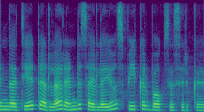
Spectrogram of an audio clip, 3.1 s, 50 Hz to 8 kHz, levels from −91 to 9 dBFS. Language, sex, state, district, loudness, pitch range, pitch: Tamil, female, Tamil Nadu, Nilgiris, -15 LUFS, 210-255 Hz, 230 Hz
